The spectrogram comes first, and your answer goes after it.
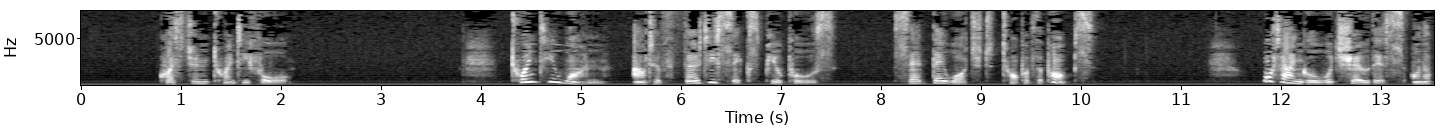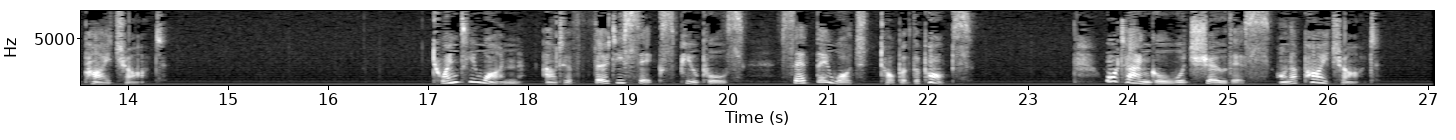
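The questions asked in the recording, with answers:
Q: What angle would show this on a pie chart?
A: 210 degrees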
